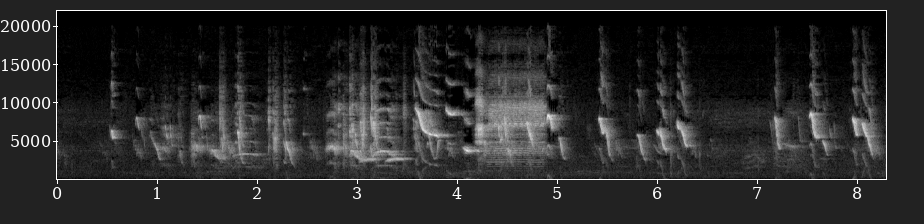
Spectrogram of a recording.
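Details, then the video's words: Brown-plumaged pardinho saffron finch singing hard outdoors in Brazil, recorded 8 November 2024 on a cold, rainy day before nesting: high chirps build into a dense buzzy trill, followed by spaced pairs of sharp whistled notes. "Canário da terra cantando muito na natureza"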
